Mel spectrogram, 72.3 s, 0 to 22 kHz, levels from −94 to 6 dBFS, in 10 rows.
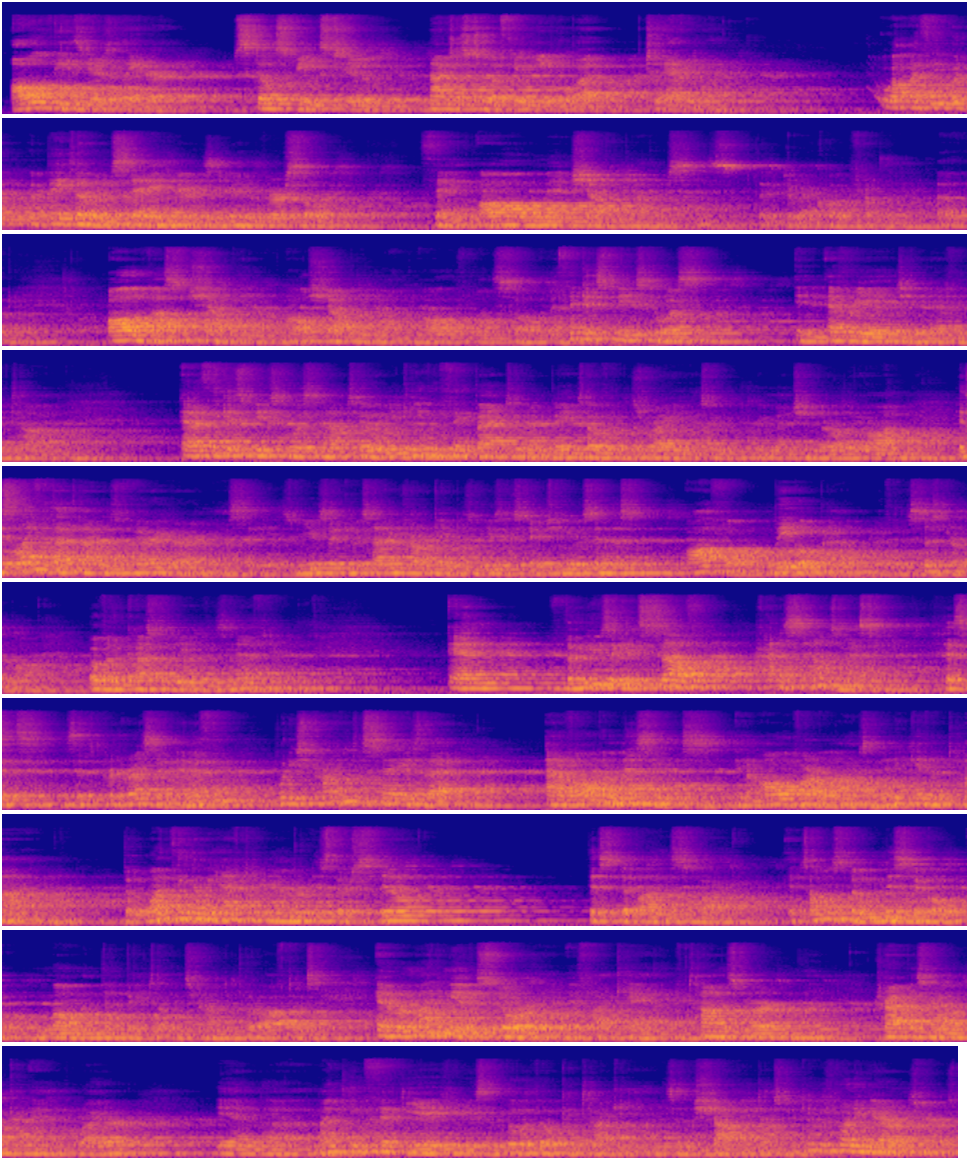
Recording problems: room echo; strong; dies away in 1.6 s
off-mic speech; far
echo of what is said; noticeable; throughout; 340 ms later, 15 dB below the speech

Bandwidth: 14.5 kHz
